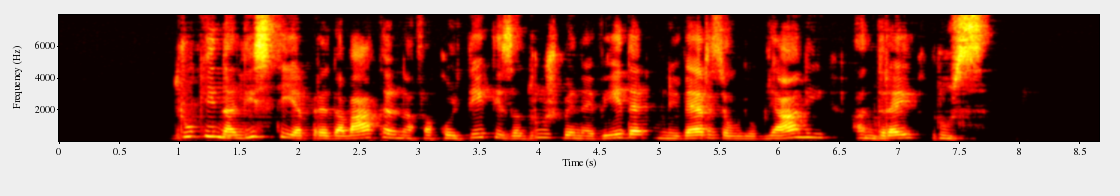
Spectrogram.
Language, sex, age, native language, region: Slovenian, female, 50-59, Slovenian, Gorenjska region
